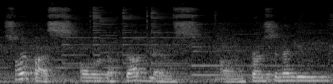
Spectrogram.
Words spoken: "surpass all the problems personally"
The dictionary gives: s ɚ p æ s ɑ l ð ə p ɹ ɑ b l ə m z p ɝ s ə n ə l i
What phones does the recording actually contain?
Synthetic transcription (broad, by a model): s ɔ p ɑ s ɑ l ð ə p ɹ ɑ b l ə m s p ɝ s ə n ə l i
